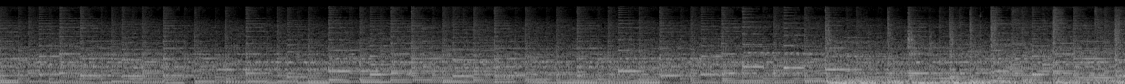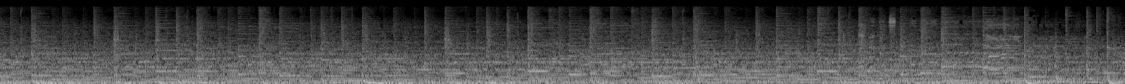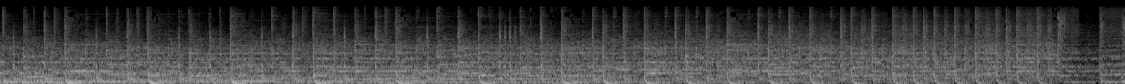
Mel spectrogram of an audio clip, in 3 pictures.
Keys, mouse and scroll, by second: 1.1 middle click, 2.1 shift+a, 4.6 middle click, 5.0 click, 5.5 middle click, 6.1 middle click, 7.8 click, 8.2-9.2 drag, 9.6 middle click, 9.9 click, 11.9 ctrl+t, 12.7 middle click, 13.1 click, 13.4 click, 14.5 middle click, 15.1-16.3 drag, 17.8 middle click, 18.7 shift+middle click, 19.3 a, 20.3 s, 20.4 middle click, 21.3 middle click, 27.4 shift+middle click, 28.0 g.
